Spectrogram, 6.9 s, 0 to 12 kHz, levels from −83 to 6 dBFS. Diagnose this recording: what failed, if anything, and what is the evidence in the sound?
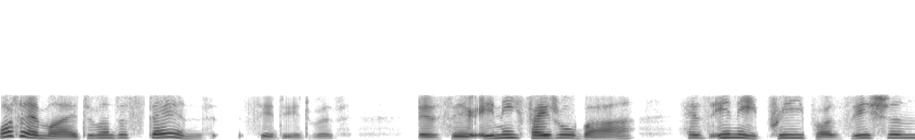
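Nothing here has failed: the speech comes over an ordinary G.711 telephone line, with the band running roughly 300 Hz to 3.7 kHz and nothing above about 3.8 kHz, just what that 64 kbps format gives you.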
